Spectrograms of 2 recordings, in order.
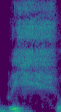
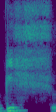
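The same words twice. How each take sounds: First: গ্রীষ্ম with a doubled ষ and no ম sound; correct reading. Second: ম said fully in গ্রীষ্ম; গ্রীষ্ম with the ম sounded out; wrong reading. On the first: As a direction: say গ্রীষ্ম as grish-sho, ম silent. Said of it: "দুইবার উচ্চারণ হবে". (সঠিক উচ্চারণ, গ্রীষ্ম এ ষ দুইবার) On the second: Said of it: "গ্রীষ্ম না". (ভুল উচ্চারণ, ম স্পষ্ট করে গ্রীষ্ম) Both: Shown as a demonstration.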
